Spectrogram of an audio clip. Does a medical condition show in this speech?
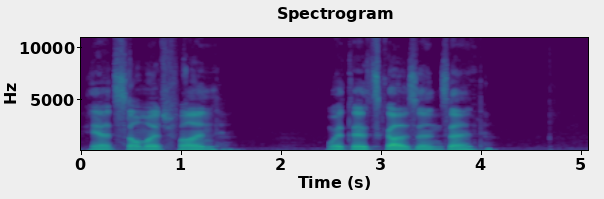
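Yes: ALS; cannot walk, Tobii eye-gaze texting, night ventilator, very low lung capacity, declines tracheostomy, acute hearing; recovering from recent cold, heavy phlegm, days on full-time ventilator, hospitalized, oxygen first night; voice got weaker.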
